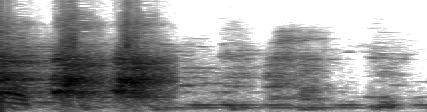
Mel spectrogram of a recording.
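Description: A dog barking about three times in quick succession in the first second, then stopping.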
